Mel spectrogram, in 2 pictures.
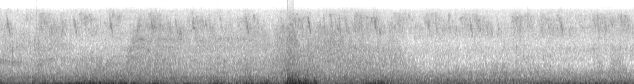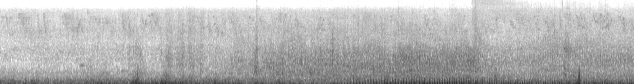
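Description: Wind buffeting the microphone with an uneven low rumble, and a single thump of handling about six seconds in, the loudest moment.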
